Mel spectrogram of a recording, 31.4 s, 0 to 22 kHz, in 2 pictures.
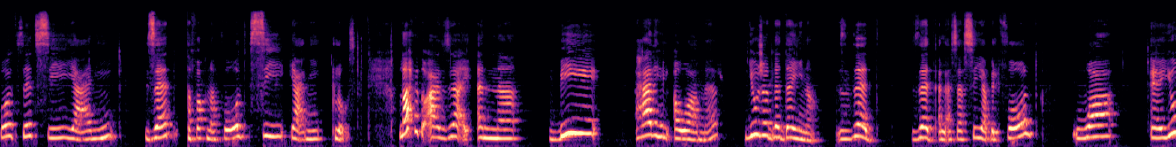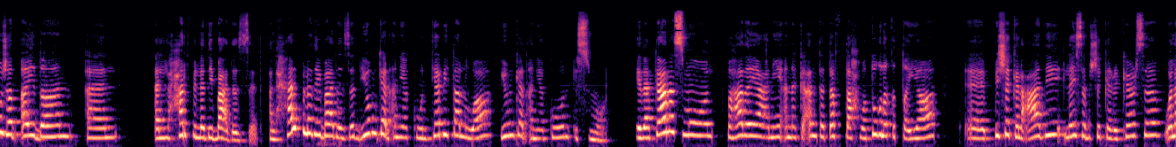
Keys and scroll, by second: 5.0 Escape, 5.4 k, 6.1 j.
